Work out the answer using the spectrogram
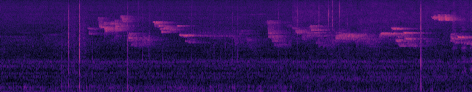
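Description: A songbird singing: short phrases of quick high notes stepping down in pitch, repeated several times, over a steady low rumble. Two sharp clicks, one about a second and a half in and a louder one near the end.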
